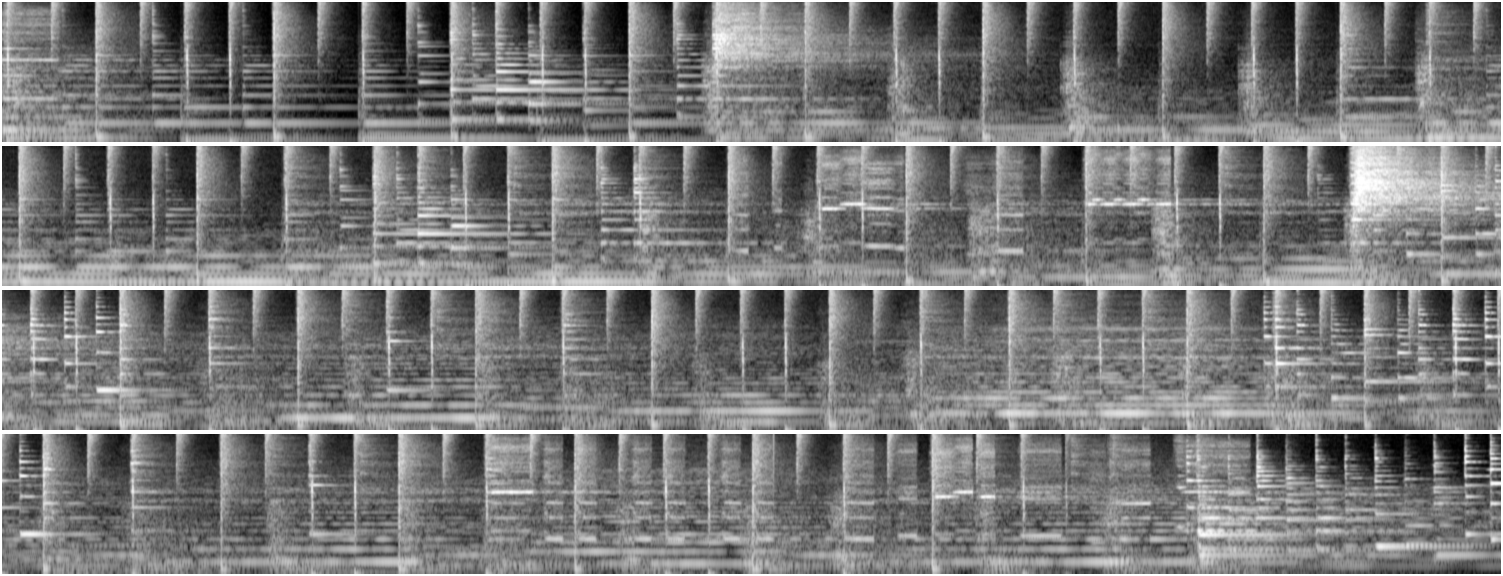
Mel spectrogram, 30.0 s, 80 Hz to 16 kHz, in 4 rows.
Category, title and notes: Music > Multiple instruments
"First Battle" Fantasy Combat Background Music Loop 135bpm in E Minor
A Track composed to serve as a background music for battle scenes in video games, specifically turn based rpgs.
135bpm, background, brass, cinematic, drums, film, flute, gaming, harp, intense, movie, orchestral, plucked, strings, upbeat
